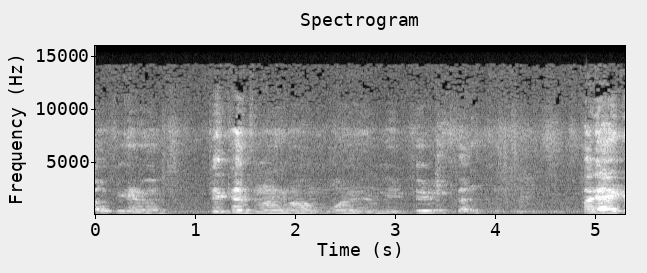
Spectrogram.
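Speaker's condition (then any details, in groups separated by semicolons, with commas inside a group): Cerebral palsy; cannot walk, uses wheelchair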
